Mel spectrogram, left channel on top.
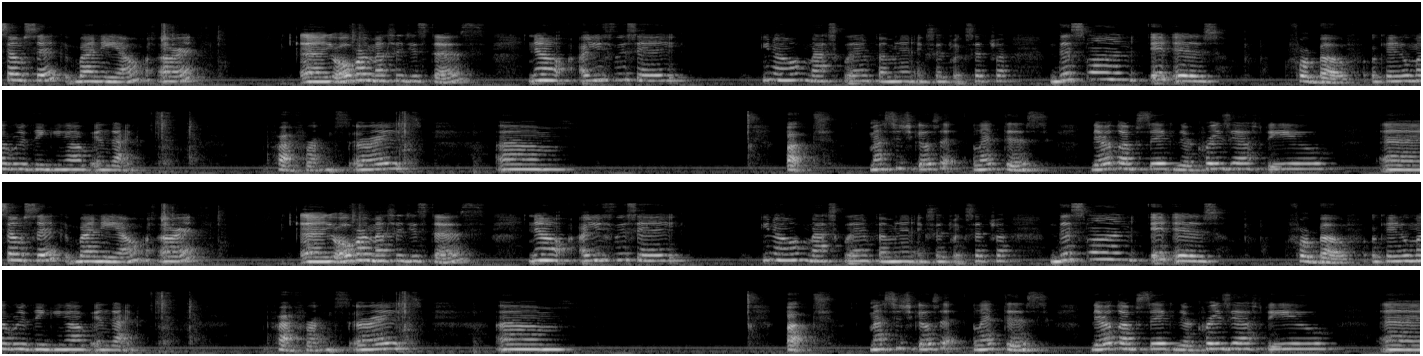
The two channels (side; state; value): both; normal; correlation 0.79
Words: Sick by Neo. Alright, and your overall message is this. Now, I usually say, masculine, feminine, etc., etc. This one, it is for both, okay? Whomever you're thinking of in that preference, alright? But message goes like this: they're lovesick, they're crazy after you,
